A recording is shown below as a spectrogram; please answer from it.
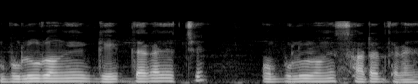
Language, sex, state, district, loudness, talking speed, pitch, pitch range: Bengali, male, Jharkhand, Jamtara, -19 LUFS, 170 wpm, 130 Hz, 125-140 Hz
